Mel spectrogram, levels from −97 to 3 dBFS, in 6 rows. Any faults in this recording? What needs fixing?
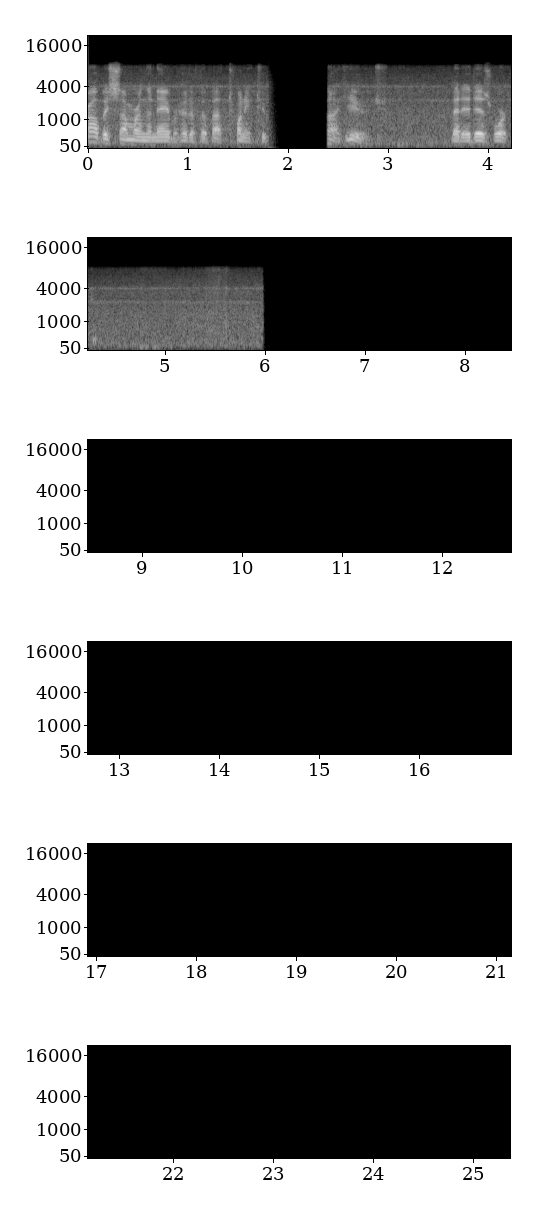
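From 1.79 to 2.41 s the sound smears into a fading buzz, then drops to silence for about half a second before resuming with roughly 0.6 s missing. This is likely a long network dropout, where the receiver stretched the last audio while no packets arrived. A larger jitter buffer and forward error correction or redundancy on the call link would help cover gaps of this length.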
